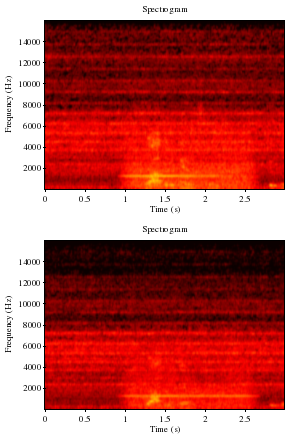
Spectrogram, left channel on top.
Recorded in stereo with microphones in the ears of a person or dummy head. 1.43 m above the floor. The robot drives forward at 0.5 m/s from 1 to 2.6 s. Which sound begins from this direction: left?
A woman speaking, at 1.2 s.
